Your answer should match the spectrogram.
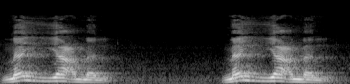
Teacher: خلف يقرأ بالإدغام بلا غنة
